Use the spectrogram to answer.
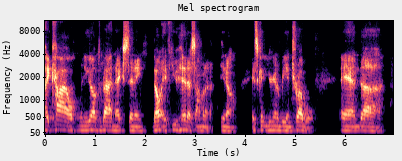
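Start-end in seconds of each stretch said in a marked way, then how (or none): none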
